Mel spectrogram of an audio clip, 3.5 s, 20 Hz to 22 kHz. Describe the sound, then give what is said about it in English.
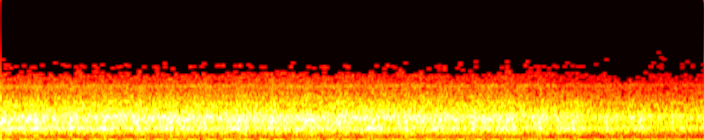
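A steady, loud mechanical roar of giant printing presses running at full speed, printing 15,000 copies an hour of the American Weekly magazine in full color, a dense continuous rumble with no pauses and no voices. “The roar of the presses. Every week these giant presses roll and keep rolling at tremendous speed.”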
